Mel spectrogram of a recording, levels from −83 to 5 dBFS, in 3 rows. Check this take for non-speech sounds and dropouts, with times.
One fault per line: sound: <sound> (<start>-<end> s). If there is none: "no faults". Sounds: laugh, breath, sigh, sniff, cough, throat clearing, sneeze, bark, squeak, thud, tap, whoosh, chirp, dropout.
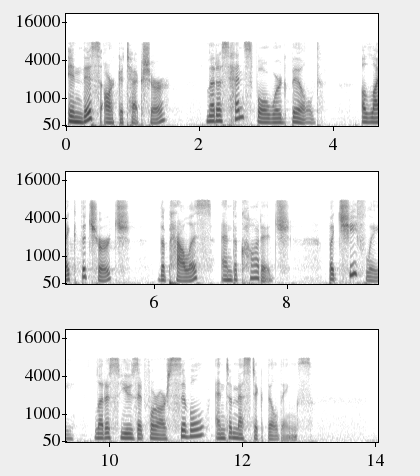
no faults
